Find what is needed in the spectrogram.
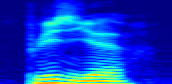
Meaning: several, many, a lot
- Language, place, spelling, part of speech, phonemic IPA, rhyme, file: French, Paris, plusieurs, adjective, /ply.zjœʁ/, -œʁ, Fr-plusieurs.ogg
